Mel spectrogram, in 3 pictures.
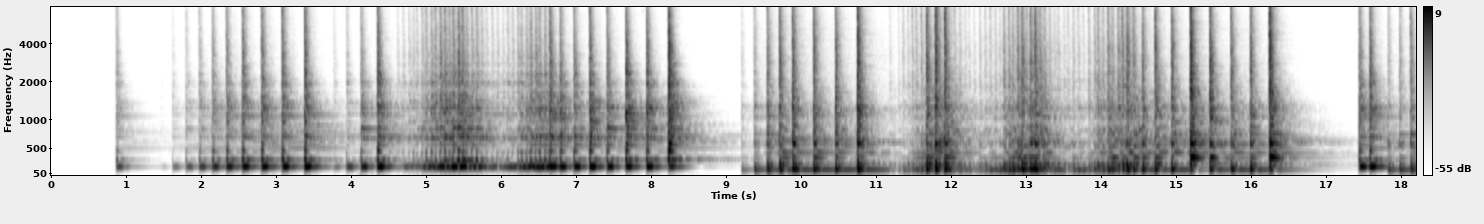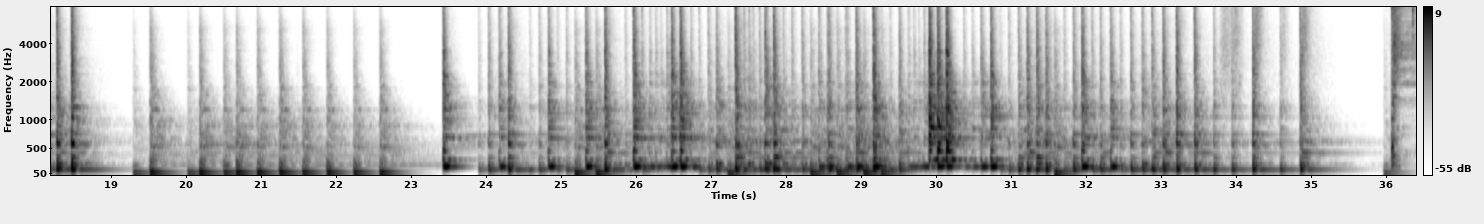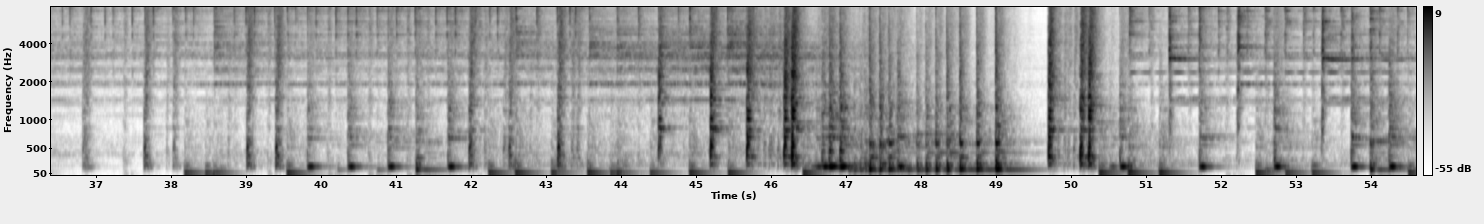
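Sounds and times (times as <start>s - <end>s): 
Craviotto ash drums 12 14 18 inch: 0.9s - 8.6s, 9.2s - 16.7s, 17.5s - 35.3s, 36.0s - 54.5s.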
